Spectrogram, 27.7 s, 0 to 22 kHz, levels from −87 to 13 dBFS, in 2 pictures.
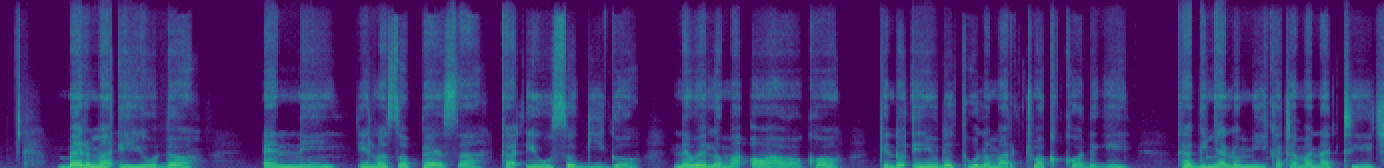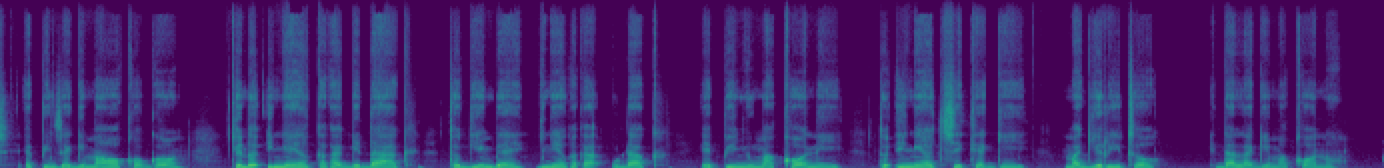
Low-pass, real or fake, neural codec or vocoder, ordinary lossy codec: none; fake; codec, 44.1 kHz, 7.8 kbps, DAC; none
